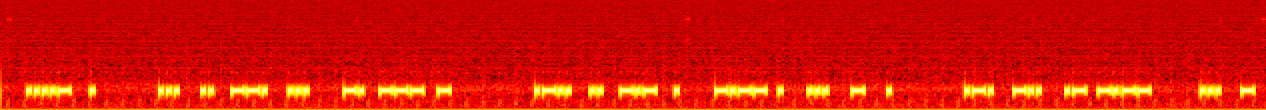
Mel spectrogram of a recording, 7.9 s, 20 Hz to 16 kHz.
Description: Morse code, heard as a keyed tone, about 50 wpm, spaced as for 36 wpm, 680 Hz. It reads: 4E SIGS NOT LIKE YESTERDAY ST
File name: archived / CRSnet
